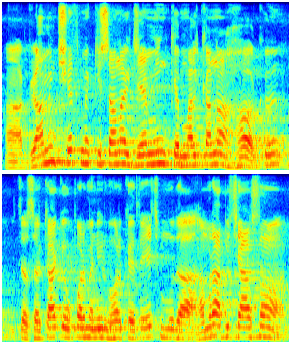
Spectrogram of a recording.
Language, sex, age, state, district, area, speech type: Maithili, male, 45-60, Bihar, Supaul, rural, spontaneous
